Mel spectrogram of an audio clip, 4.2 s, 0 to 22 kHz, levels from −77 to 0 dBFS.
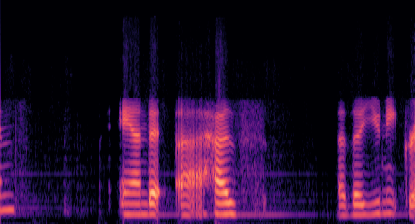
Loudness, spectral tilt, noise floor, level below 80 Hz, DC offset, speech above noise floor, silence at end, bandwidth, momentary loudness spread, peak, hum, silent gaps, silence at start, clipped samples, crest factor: -21 LUFS; -6 dB/octave; -58 dBFS; -68 dBFS; under 0.1%; 37 dB; 0 s; 16 kHz; 19 LU; -4 dBFS; none; none; 0 s; under 0.1%; 20 dB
